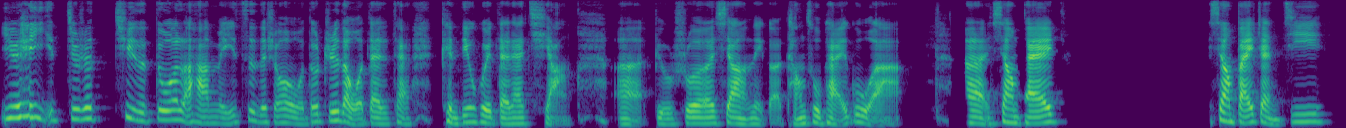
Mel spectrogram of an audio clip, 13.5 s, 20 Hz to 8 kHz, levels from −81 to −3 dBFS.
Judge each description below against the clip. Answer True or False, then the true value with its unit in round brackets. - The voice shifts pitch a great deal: True (5.8 semitones)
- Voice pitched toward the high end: False (150 Hz)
